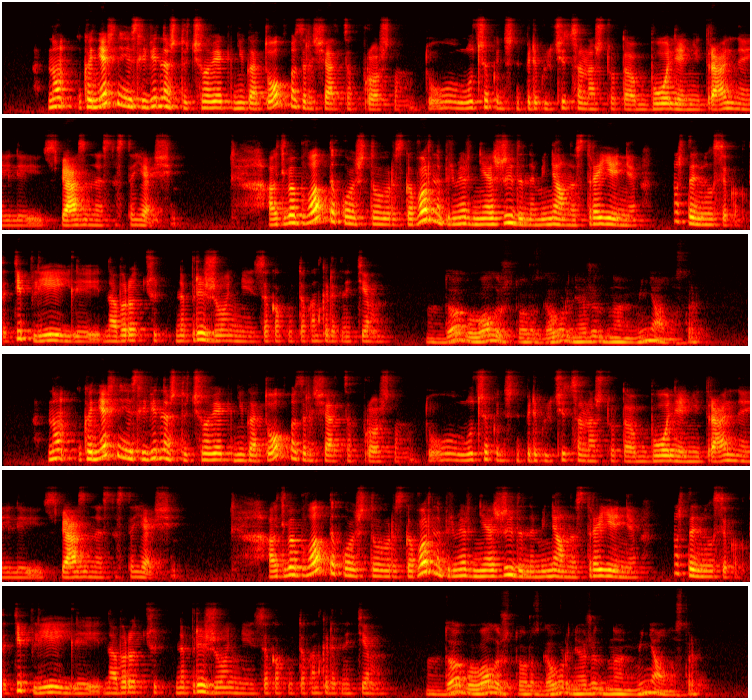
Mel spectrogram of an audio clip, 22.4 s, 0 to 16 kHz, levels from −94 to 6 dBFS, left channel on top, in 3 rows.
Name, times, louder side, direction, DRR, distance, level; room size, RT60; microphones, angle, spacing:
voice 1, 0.5-3.3 3.6-9.1 9.8-13.8 14.2-14.7 15.1-17.6 18.0-18.8, left 2 dB, 20° left, 7 dB, 1.8 m, -30 dB
voice 2, 19.2-21.9, right 1 dB, 40° right, 6 dB, 2.7 m, -34 dB
12.0 x 12.0 x 8.6 m, 0.40 s
head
